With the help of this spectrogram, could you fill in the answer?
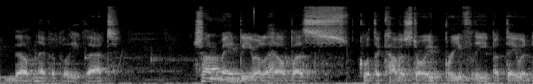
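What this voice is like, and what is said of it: Usual voice. Nothing is said of it.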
